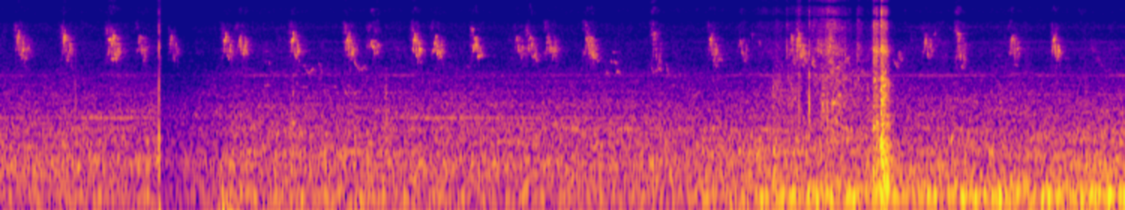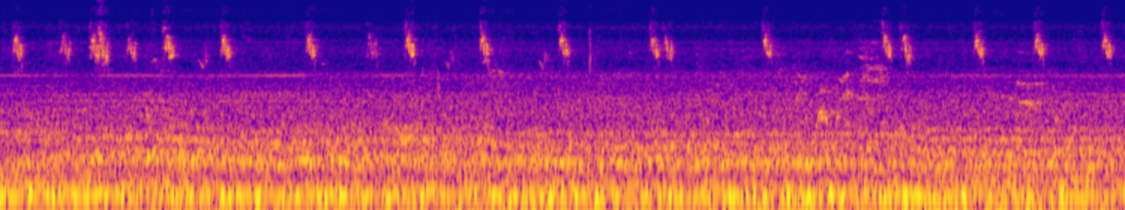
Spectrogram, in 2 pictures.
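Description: Small birds chirping over and over, short high chirps about one to two a second, over a steady low hum. A sharp click comes about two seconds in, and a brief louder rushing sound just before twelve seconds.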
